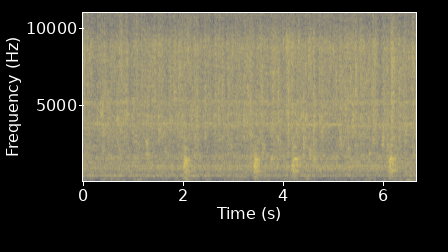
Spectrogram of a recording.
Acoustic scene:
restroom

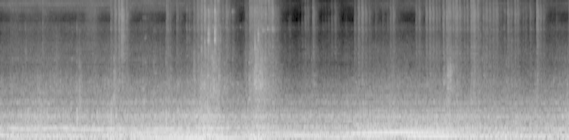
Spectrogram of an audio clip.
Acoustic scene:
bus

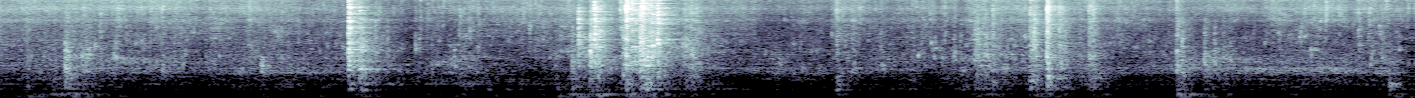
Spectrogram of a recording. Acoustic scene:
kitchen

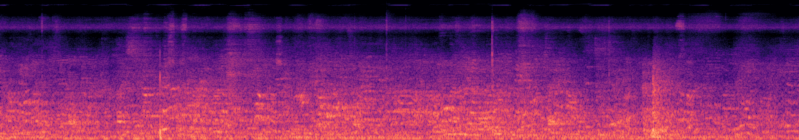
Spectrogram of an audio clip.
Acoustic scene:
cafe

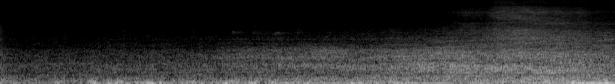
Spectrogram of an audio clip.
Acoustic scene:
residential area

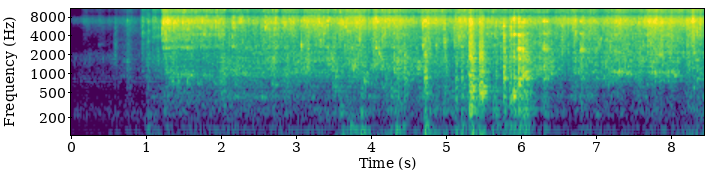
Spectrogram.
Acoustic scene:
kitchen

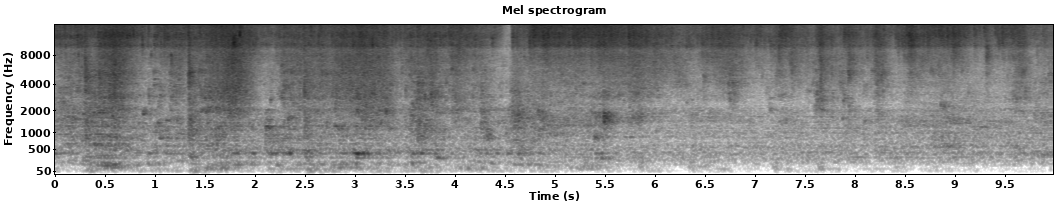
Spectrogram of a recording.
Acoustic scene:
restroom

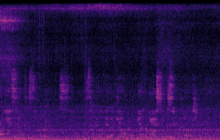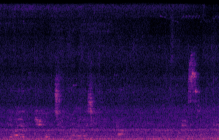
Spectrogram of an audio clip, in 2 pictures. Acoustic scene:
subway train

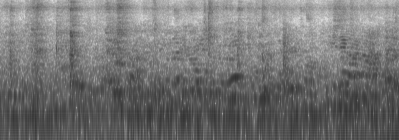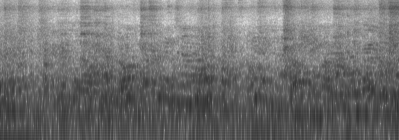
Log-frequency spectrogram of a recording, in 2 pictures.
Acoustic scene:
restaurant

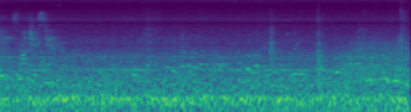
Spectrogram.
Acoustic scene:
subway train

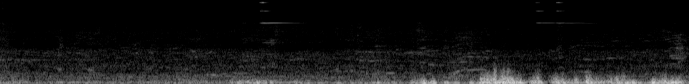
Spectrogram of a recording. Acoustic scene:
residential area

